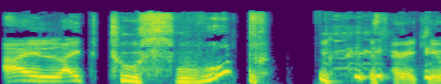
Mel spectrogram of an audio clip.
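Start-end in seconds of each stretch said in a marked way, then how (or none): 0.0-1.8 cartoon-vampire Transylvanian voice. Describing a game's monster lines, quoting one in Draki's stereotypical Transylvanian voice. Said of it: "Transylvania-ass sort of stereotypical voice".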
